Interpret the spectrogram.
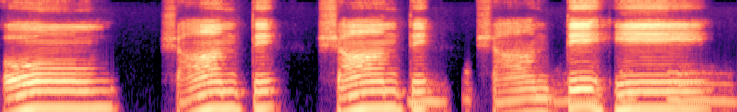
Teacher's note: Shanti, every time you say Shanti has a Visarga. But because it is followed by the next Sha, the Visarga disappears for the first two.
